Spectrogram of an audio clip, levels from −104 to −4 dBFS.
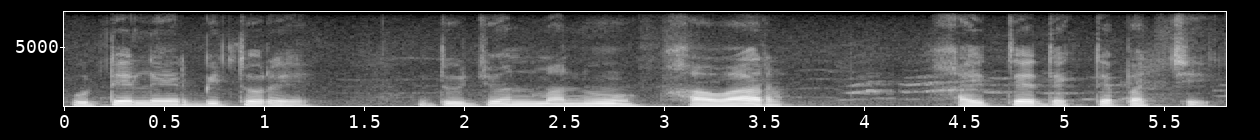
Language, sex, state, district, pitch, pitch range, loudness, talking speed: Bengali, male, Assam, Hailakandi, 130 Hz, 125-145 Hz, -17 LUFS, 80 wpm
